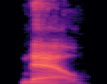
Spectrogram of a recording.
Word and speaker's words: แนว: วัดนี้มีทรงแบบโบราณ วัดนี้มีทรงแบบโบราณ วัดนี้มีทรงแบบโบราณ แนว 창작 예술 디렉터. 발음. 네 플러스 오. 네오.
